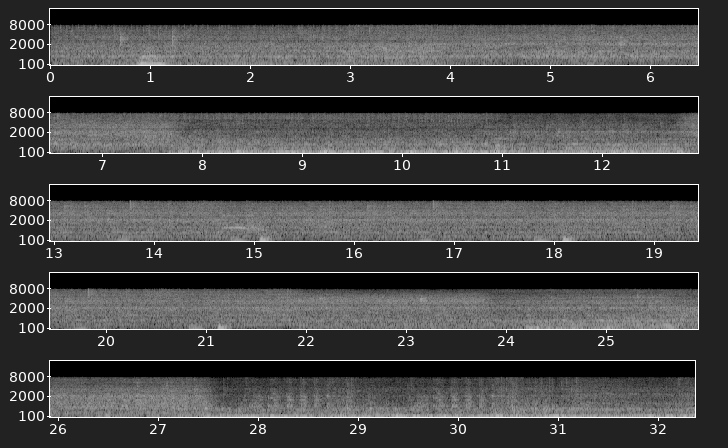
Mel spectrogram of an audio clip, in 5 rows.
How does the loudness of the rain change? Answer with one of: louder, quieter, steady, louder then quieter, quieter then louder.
steady.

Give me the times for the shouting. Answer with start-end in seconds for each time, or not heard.
14.6-15.2.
